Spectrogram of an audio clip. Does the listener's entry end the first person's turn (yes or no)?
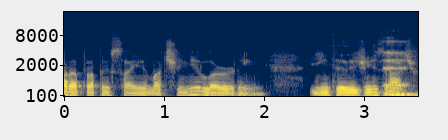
no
